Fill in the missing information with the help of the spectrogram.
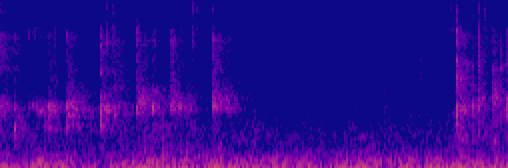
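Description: Himalayan marmot biting and chewing a raw red cabbage: a run of faint, crisp crunching clicks. It pauses for about two seconds midway, then the crunching starts again near the end.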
